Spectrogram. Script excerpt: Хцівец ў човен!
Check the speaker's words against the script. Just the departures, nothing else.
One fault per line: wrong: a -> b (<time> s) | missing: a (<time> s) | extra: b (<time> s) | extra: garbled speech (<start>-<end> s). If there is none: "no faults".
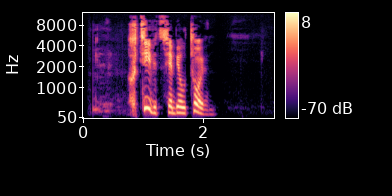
extra: сябе (1.4 s)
